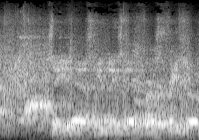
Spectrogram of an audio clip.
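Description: Cheerleaders' voices chanting in an echoing gymnasium, with a basketball bouncing on the hardwood floor.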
